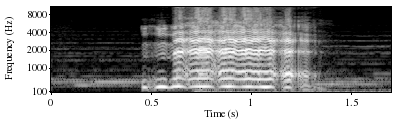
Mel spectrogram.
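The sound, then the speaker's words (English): A person imitates a goat's bleat, one loud, wavering nasal cry lasting under a second, with a low hum continuing beneath and after it. “Sheep bah. Goats meh.”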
